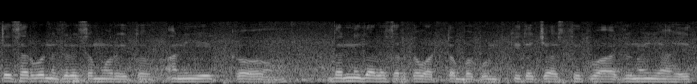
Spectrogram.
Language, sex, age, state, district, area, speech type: Marathi, male, 18-30, Maharashtra, Yavatmal, rural, spontaneous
